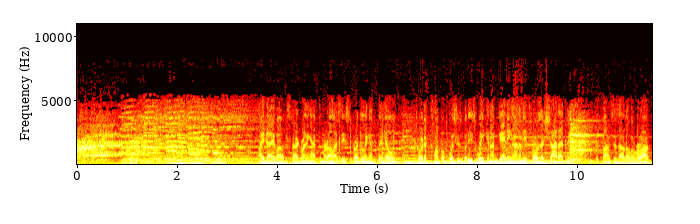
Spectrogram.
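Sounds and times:
car skidding to a stop: 0.0 - 2.0
speech: 3.7 - 11.5.

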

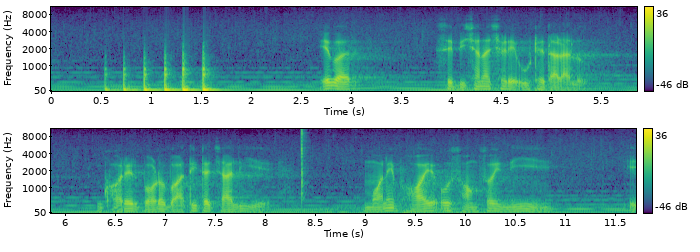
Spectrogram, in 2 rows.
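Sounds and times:
knocking on a door on a rainy night: 0.6 - 1.7
speech: 2.7 - 3.2, 4.0 - 5.5, 6.3 - 8.2, 9.0 - 11.0.

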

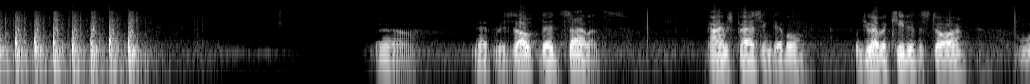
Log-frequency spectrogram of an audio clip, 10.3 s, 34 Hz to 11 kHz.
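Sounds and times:
loud solid bangs on a door: 0.0 - 1.6
speech: 4.8 - 6.2, 7.1 - 10.2.

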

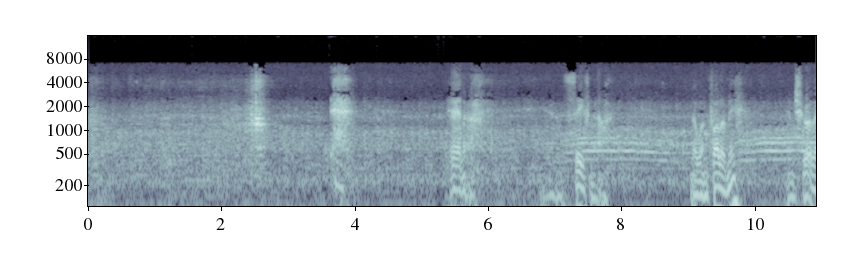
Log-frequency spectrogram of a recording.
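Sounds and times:
heavy boxcar sliding door shutting: 0.0 - 3.1
short scraping clunking bursts: 0.0 - 10.9
steady rumbling train: 0.0 - 10.9
speech: 7.3 - 8.0, 9.4 - 9.9, 10.5 - 10.9.

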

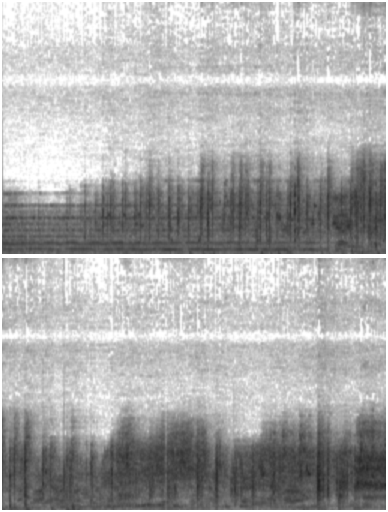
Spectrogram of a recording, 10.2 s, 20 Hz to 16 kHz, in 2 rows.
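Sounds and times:
horse hooves clip-clopping: 1.1 - 10.2
murmur of voices: 2.2 - 10.2.

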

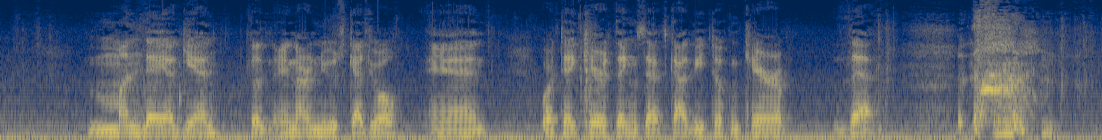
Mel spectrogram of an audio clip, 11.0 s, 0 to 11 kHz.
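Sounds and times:
faint low hum: 0.0 - 11.0
speech: 0.9 - 9.0, 9.6 - 10.7
harsh cough caused by an allergy and heart medicine side effect: 9.6 - 10.7.

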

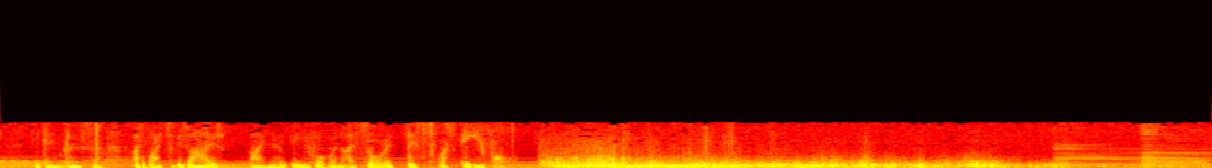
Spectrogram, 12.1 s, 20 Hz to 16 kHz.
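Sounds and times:
speech: 0.4 - 5.6
gusting storm wind: 5.2 - 11.6
deep rolling thunder: 5.2 - 12.1.

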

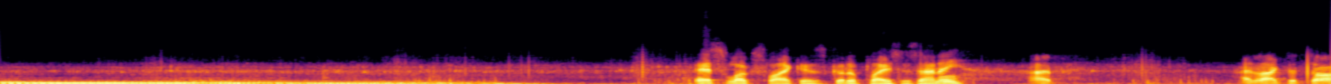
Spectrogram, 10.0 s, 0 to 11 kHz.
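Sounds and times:
car engine slowing and pulling to a stop: 0.0 - 6.6
speech: 5.2 - 8.1, 9.3 - 9.9.

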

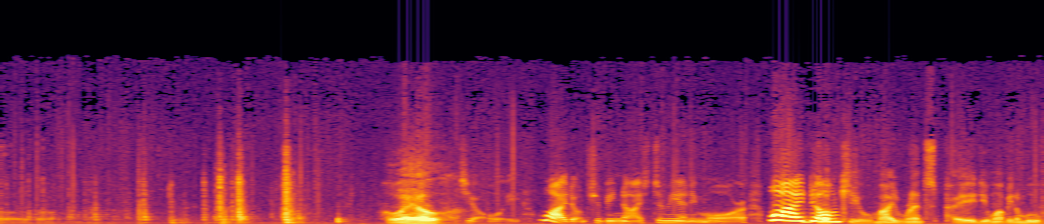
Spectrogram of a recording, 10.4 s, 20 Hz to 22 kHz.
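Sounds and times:
low steady hum: 0.0 - 10.4
door unlatching and opening: 0.9 - 3.1
speech: 3.9 - 4.9, 5.5 - 10.4.

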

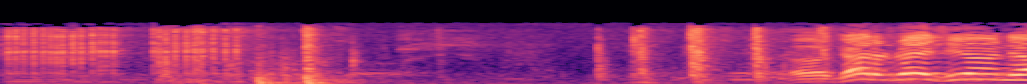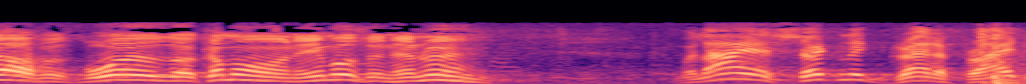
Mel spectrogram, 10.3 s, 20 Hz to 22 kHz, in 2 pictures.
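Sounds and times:
short creak of a closet door: 0.0 - 1.9
closet door opening and closing: 0.0 - 2.0, 3.0 - 4.2
speech: 4.0 - 7.7, 8.5 - 10.2.

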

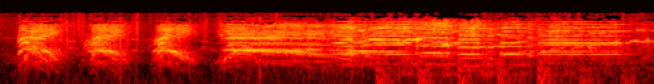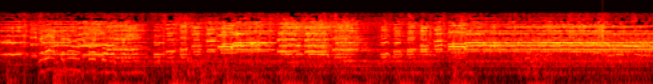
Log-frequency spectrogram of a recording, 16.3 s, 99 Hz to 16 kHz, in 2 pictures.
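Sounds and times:
large football stadium crowd cheering at an exhibition football game: 0.0 - 16.3.

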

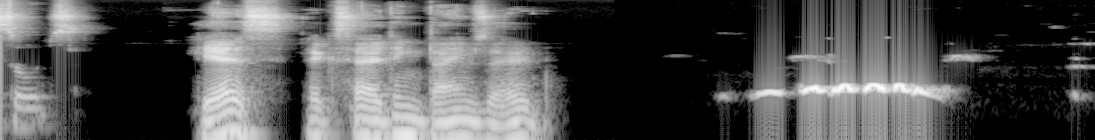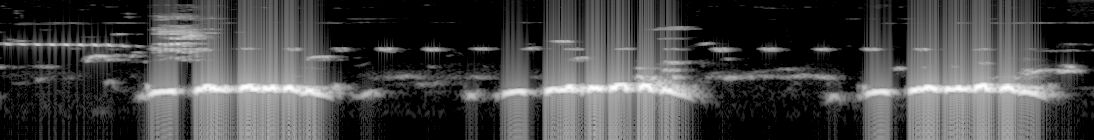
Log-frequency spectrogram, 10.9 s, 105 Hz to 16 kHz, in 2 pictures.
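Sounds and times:
speech: 0.0 - 2.8
laughing dove cooing: 3.7 - 4.9, 6.2 - 9.0, 9.7 - 10.9.

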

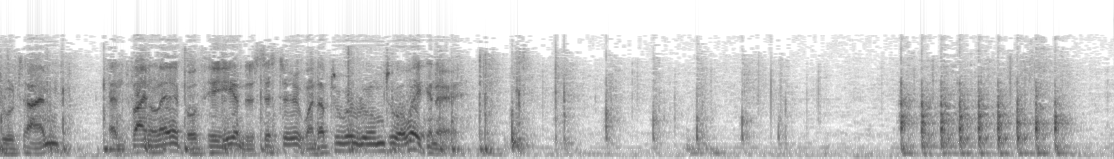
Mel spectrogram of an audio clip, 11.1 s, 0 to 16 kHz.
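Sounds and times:
speech: 0.1 - 4.8
knocking on a wooden bedroom door: 9.0 - 10.8.

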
